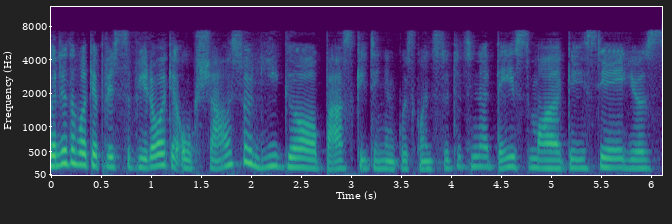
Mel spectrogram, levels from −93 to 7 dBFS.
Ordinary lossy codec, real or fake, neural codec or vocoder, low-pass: AAC, 64 kbps; fake; codec, 16 kHz, 1.1 kbps, Voila-Tokenizer; 7.2 kHz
